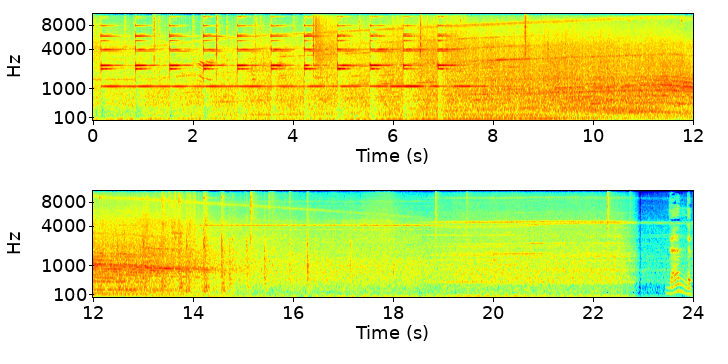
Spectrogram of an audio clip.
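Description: Pair of Reading and Northern diesel locomotives passing close by, engines running, with the locomotive bell ringing about twice a second for the first seven seconds or so. The sound is loudest as the units go by, eases off after the middle as they move away, and cuts off suddenly near the end.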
